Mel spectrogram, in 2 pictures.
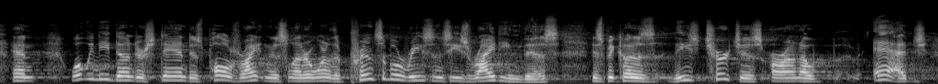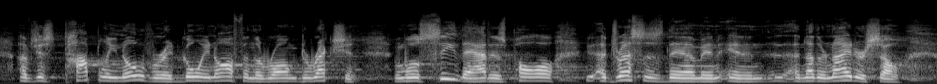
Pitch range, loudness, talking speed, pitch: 150-200 Hz, -18 LUFS, 165 wpm, 165 Hz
